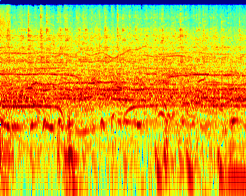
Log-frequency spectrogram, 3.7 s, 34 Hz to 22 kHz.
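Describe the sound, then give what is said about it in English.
A huge crowd of about 15,000 people at the bottom of Tremblant screams and cheers for racers in a dense, continuous roar of overlapping voices, staying loud and steady for the whole few seconds without any break. “It was the approximately 15,000 people at the bottom of Tremblant screaming their minds out for the best racers in the world.”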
